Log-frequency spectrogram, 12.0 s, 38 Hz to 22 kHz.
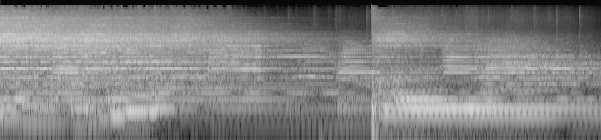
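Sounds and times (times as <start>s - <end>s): live band with ringing notes: 0.0s - 12.0s.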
